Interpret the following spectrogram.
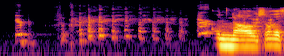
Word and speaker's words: Irpin: So it sounds like you're burping. Irpin.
